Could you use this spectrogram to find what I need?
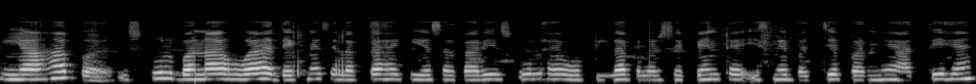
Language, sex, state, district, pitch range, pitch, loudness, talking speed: Hindi, female, Bihar, Sitamarhi, 210-240 Hz, 230 Hz, -21 LUFS, 160 wpm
